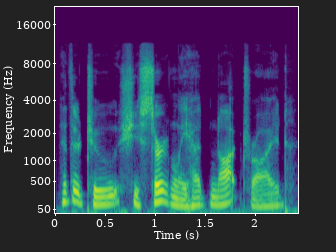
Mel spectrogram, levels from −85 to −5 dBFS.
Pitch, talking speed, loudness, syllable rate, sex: 115 Hz, 150 wpm, -19 LUFS, 4.5 syllables/s, male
